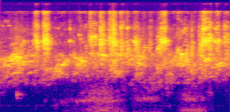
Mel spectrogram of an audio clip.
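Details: Tame baby budgie, hand-fed with a spoon, chattering in dense high squeaks and short tweets, with faint low rustling and handling noise between bursts.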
